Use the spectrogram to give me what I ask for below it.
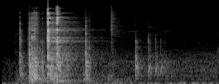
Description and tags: Door, Church, Open, B
Second raw audio of opening a wooden church door with a metal handle.
An example of how you might credit is by putting this in the description/credits:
